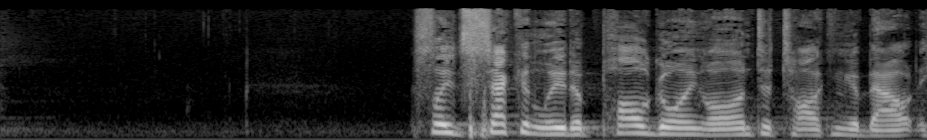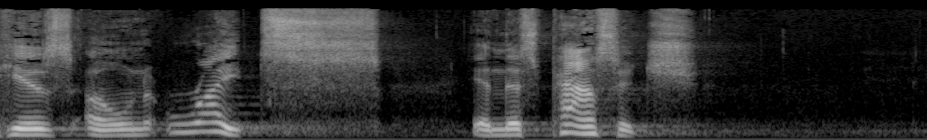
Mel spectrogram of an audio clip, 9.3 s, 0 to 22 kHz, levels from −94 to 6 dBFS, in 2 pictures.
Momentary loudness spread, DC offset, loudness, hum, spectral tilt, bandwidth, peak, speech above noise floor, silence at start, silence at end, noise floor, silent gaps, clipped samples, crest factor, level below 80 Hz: 12 LU; under 0.1%; -23 LUFS; none; -2.5 dB/octave; 17 kHz; -4 dBFS; 45 dB; 2.05 s; 1.15 s; -69 dBFS; none; under 0.1%; 22 dB; -78 dBFS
